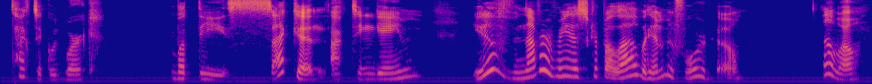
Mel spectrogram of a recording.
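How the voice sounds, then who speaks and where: An amateur reader, a woman with a slightly high voice, narrates a scripted fan fiction story. A little hiss or hum runs under the recording.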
